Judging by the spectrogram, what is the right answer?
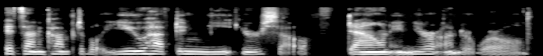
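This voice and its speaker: Her voice is lowish and dark, her delivery flat, her speed normal, captured in studio quality without echo. She is a Pakistani author guesting on a reflective interview, English her second language, and she comes across as earnest, emphatic and philosophical.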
